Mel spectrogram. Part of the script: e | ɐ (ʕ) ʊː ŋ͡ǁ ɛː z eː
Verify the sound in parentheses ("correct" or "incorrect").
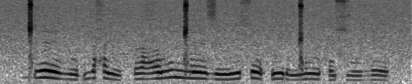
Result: correct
